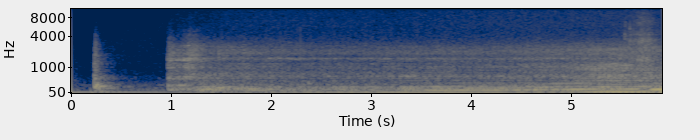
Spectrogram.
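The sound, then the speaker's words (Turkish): A car engine rumbles low and steady, settling into a continuous idle after a brief quiet start as the driver pulls over to the side of the road in thick fog, with no voices. “Ben de bir kenara çekip sisin dağılmasını bekleyeceğim.”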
